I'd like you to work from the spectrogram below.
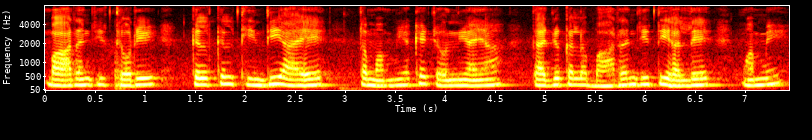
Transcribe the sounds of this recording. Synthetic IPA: ɓaːɾənɪ̆d͡ʑiːt̪ʰjoːɾi | kɪlkɪlt̪ʰĩːn̆d̪iaːɦet̪ɐmɐmiəkʰeːt͡ɕɐʋə̃n̆d̪iaːɦijãt̪ɐɐʄʊ̆kɐl̆ɓaːɾənɪ̆d͡ʑiːt̪iɦɐlemɐmi

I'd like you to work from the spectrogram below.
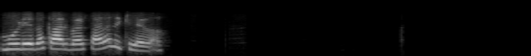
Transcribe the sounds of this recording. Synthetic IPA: muɖed̪akɑːɾbaɾsaɾad̪ekiled̪a̰

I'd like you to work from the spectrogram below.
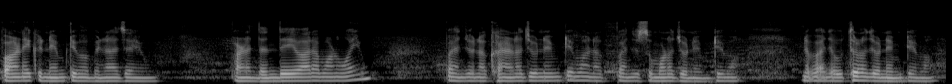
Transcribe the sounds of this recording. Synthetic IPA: paːɽ̃ɦɪkneːmʈemãbʱɪnad͡ʑaːijũ | paːɽ̃d̪ɐ̃nd̪ʱeʋaːɾamaːɳ̤ũaːjũ | pɐ̃ɦɪ̃ɲd͡ʑonɐkʰaːɪɽ̃əd͡ʑoːneːmʈemãnɐpɐ̃ɦɪ̃ɲd͡ʑosʊməɽ̃ʊd͡ʑoːneːmʈemã | nɐpɐ̃ɦɪ̃ɲd͡ʑoʊt̪ʰəɽ̃d͡ʑoːneːmʈemãː

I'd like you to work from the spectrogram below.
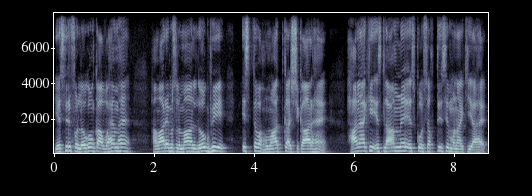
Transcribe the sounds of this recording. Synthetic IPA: jesɪɾfloːɡõkaʋɛɦəmɦɛ | hɐmaːɾemʊsəlmaːnloːɡbʱi | ɪst̪ɐʋəɦʊmaːt̪kaʃɪkaːɾɦɛ̃ː | haːlãːkiɪslaːmneɪskosɐxt̪isemɐnakijaɦɛ̰ː

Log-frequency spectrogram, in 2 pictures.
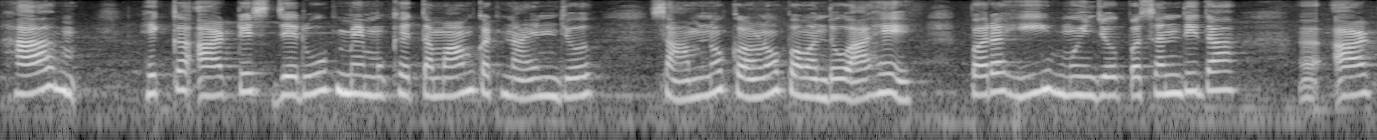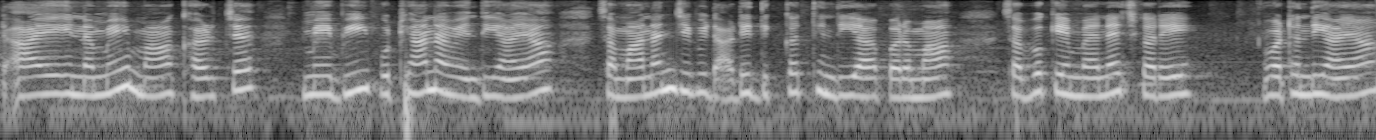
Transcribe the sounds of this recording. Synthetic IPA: haː | hɪkaːɾʈɪsʈd͡ʑeːɾuːpmẽmũːkʰet̪ɐmaːmkɐʈʰɪnaːɪjʊnɪ̆d͡ʑoː | saːmnokɐɾɪɽ̃opɐʋə̃nd̪oaːɦe | pɐɾɦiːmʊ̃ɦɪ̃ɲd͡ʑopɐsə̃nd̪id̪a | aːɾʈaːɦeɪnə̆mẽmãkʰɐɾt͡ɕ | mẽbʱɪpʊʈʰijaːnɐʋẽːn̆d̪iaːɦijã | sɐmaːnənɪ̆d͡ʑiːbʱɪɗa̰ːɖʱid̪ɪkːət̪ʰːĩːn̆d̪iaːɦepɐɾmã | sɐbʱʊ̆kʰemɛːneːd͡ʑkɐɾe | ʋɐʈʰə̃nd̪iaːɦijã

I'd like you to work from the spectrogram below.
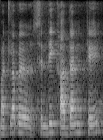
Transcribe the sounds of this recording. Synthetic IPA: mɐt̪ləbsɪ̃nd̪ʱiːkʰaːd̪ʱənke

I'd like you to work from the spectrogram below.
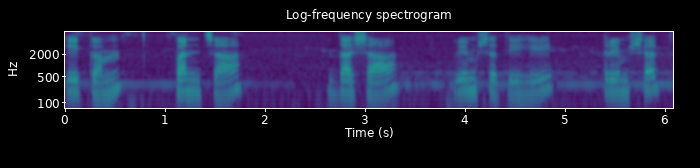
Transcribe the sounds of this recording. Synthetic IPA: eːkɐmpɐɲt͡ʃa | d̪ɐɕa | ʋemʂɐt̪eɦet̪ɾemʃɐt̪

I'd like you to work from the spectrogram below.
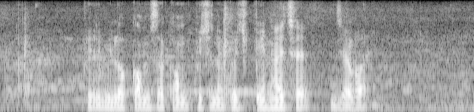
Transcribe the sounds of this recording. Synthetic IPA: pʰiɾbilokɔmsẽkɔmkʰut͡ʃʰnɛkut͡ʃʰpinət͡ʃʰɛ | d͡ʒebaɾ

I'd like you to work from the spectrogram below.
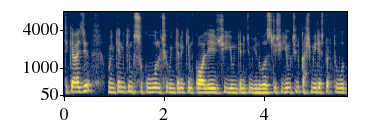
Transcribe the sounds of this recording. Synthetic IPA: t̪ikʲaːzi | ʋuŋʲkʲɐnkimsukuːlt͡ʃʰiʋuŋʲkʲɐnɨkʲimkaːleːd͡ʒt͡ʃʰijiʋuŋʲkʲɐnkimjuːniʋɐɾsi̥ʈit͡ʃʰijimt͡ʃʰinkɐʃmiːɾespʲeʈt̪uːd̪

